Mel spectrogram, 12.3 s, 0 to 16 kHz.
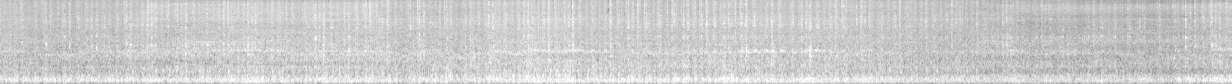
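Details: Uneven, lumpy, stumbling idle on a 1991 Pontiac Firebird V6 that now starts but idles very rough, still with trouble codes 33 and 43; cause not clear.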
